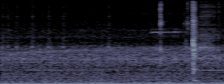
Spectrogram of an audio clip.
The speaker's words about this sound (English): Sorry, I'm driving, so someone's just cut in front of me. He's not really a dick, but you know, you get annoyed.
